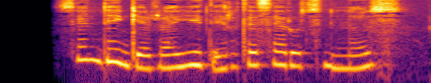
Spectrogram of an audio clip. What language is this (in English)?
Kabyle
